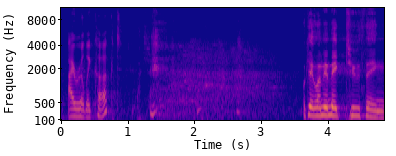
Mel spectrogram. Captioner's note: everyone laughs happily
